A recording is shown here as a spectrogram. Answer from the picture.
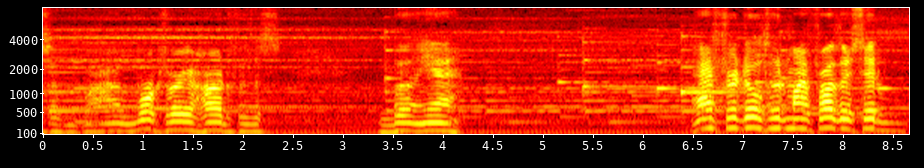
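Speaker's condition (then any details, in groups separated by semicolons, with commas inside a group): Traumatic brain injury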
